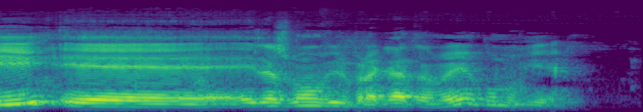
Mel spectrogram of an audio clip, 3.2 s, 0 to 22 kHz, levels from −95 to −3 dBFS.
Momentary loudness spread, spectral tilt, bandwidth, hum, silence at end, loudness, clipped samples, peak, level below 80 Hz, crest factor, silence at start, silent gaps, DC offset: 17 LU; -2.5 dB/octave; 10.5 kHz; none; 0.4 s; -20 LUFS; under 0.1%; -6 dBFS; -86 dBFS; 16 dB; 0 s; none; under 0.1%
